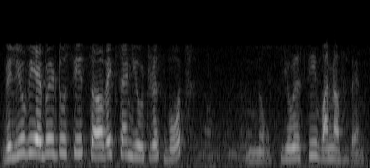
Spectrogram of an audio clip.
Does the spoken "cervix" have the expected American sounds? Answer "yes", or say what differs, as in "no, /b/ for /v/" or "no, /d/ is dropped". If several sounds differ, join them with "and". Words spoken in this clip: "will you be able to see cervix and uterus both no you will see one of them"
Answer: yes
